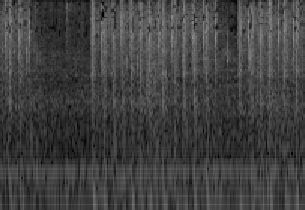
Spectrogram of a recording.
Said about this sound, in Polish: strzelaj, człowieku, strzelaj!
